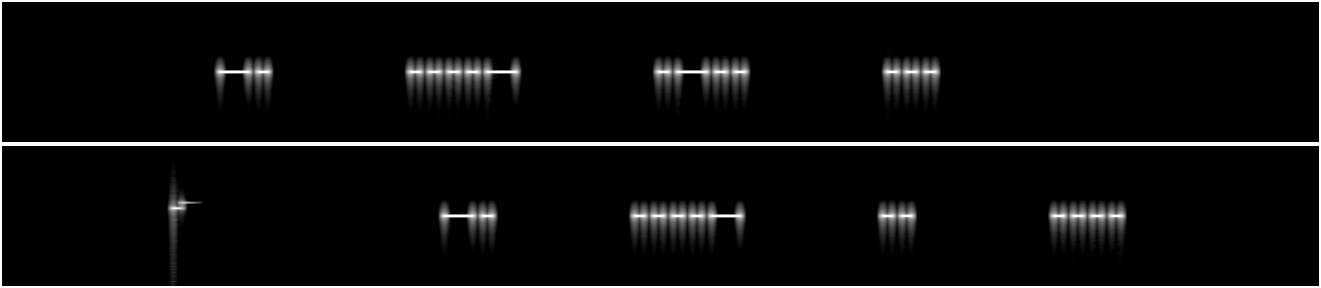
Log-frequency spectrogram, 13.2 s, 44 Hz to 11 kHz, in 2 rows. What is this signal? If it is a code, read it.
Morse code, heard as a keyed tone, about 25 wpm, spaced as for 10 wpm, 700 Hz. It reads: N4LS N4IH
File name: Lesson 16g - Letter c - Call Signs 25wpm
